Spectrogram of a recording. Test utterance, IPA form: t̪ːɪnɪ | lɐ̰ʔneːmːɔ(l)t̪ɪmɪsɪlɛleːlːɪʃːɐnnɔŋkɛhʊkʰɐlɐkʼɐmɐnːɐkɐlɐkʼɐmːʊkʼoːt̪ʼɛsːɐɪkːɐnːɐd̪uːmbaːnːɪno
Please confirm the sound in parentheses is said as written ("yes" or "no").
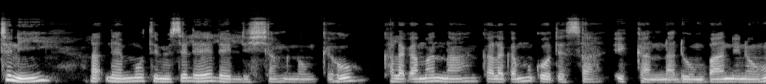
no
